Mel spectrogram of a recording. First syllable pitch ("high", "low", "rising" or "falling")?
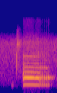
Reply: high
